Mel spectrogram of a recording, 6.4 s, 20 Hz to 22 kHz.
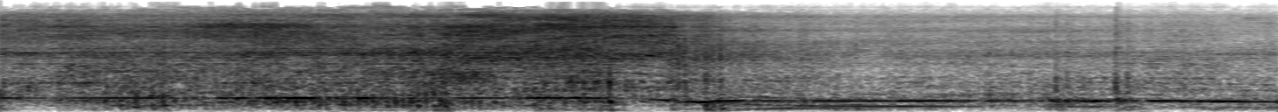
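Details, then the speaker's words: Atlas EMD S9 model locomotive, DCC, non-sound, bought used: thin whine over track noise, absent at slow speed, rising in pitch and loudness as speed increases; motor or gear noise, lubrication issues suspected. "Okay, there it is. When the speed increases, you can really hear that whine."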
